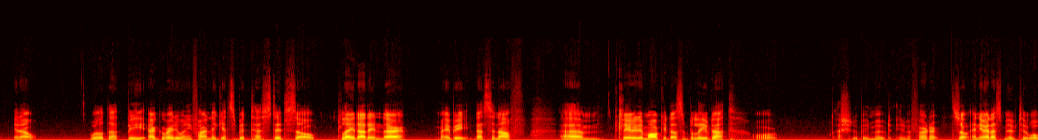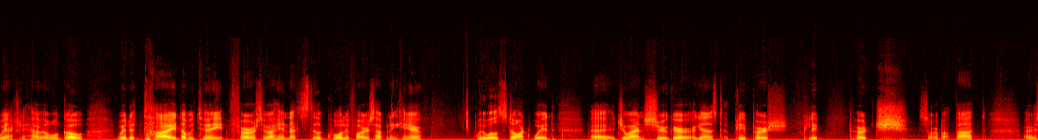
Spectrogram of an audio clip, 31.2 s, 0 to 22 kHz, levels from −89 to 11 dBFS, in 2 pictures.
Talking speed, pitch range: 145 wpm, 90-105 Hz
